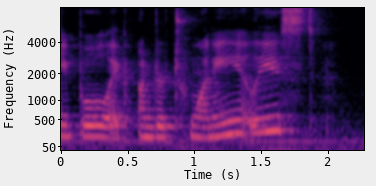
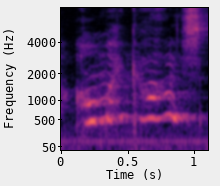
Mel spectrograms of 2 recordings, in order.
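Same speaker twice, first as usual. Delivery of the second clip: stunned delight; slower than usual. Retold or imitated. Stunned relief at getting tickets.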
